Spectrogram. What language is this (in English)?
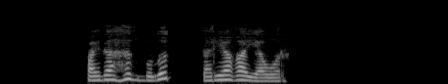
Bashkir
